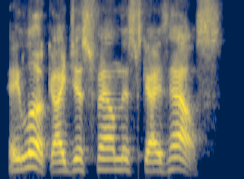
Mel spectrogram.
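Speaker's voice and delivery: southern Ohio regional accent. Demonstrating how people talk in southern Ohio, Ohio accent. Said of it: "You see the accent there?".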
